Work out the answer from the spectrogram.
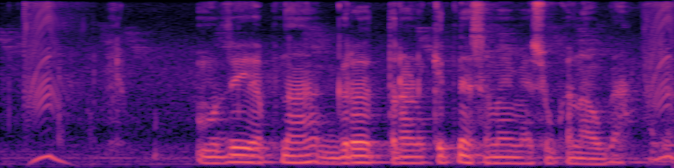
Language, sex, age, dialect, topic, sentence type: Hindi, male, 25-30, Marwari Dhudhari, banking, question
